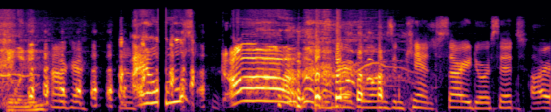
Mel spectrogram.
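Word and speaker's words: Gillingham: a crumb um jillum you're gonna kick yourselves because this is jillian this is just killing him sorry dorset all right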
